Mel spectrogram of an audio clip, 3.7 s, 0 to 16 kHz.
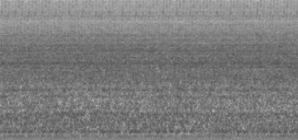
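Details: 2.0 Citroën C4 idling smoothly after six days of cylinder head repair at a machine shop. Faint low hum under steady fan hiss, no ticking or knocking; the engine runs normally after the head fix.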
